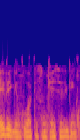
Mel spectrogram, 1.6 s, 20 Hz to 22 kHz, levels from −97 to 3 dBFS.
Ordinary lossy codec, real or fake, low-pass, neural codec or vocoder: AAC, 16 kbps; real; 19.8 kHz; none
